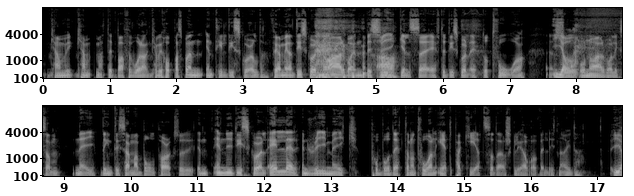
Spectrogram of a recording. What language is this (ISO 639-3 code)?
swe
